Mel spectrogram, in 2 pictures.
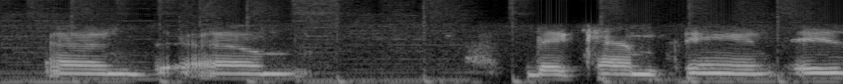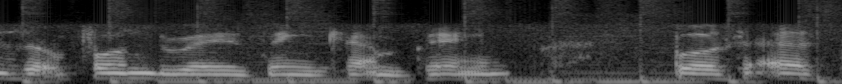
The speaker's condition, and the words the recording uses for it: ALS (motor neuron disease). It's obviously affected your voice.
